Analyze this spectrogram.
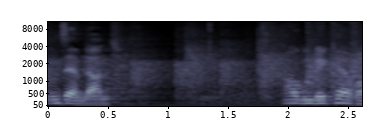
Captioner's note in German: Beifall Freie Demokraten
